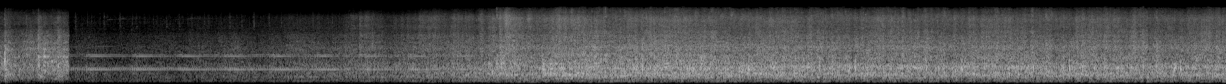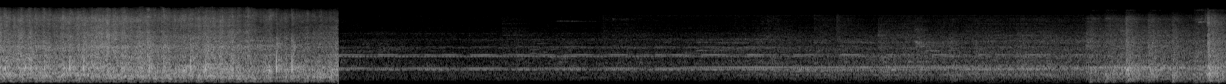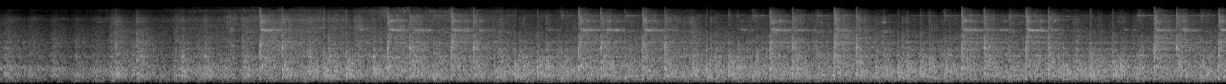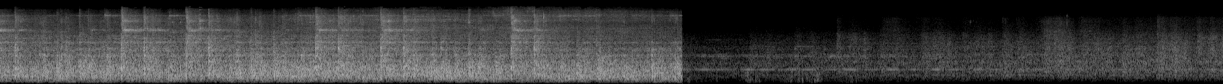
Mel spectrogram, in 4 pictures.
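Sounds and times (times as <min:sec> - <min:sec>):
wheels clicking over rail joints: 0:00.0 - 0:15.7, 0:23.2 - 0:43.6
electric train passing: 0:00.0 - 0:49.0.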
